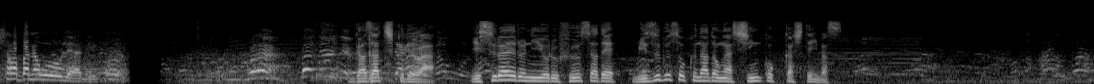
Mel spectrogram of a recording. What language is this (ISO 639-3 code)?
jpn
